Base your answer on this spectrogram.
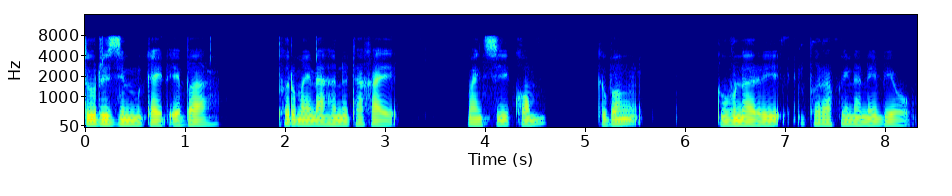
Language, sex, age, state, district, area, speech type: Bodo, male, 18-30, Assam, Baksa, rural, spontaneous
